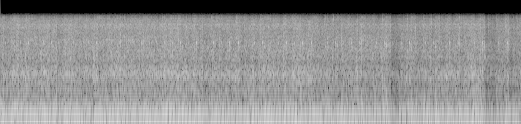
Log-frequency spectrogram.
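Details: Harley-Davidson Evolution Sportster, exhaust pipes hot, started without starting fluid: uneven, loping V-twin idle with a ragged beat and muddy exhaust note; rough idle, plugs later found carbon-fouled, low compression suspected, problem ultimately the carburetor.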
